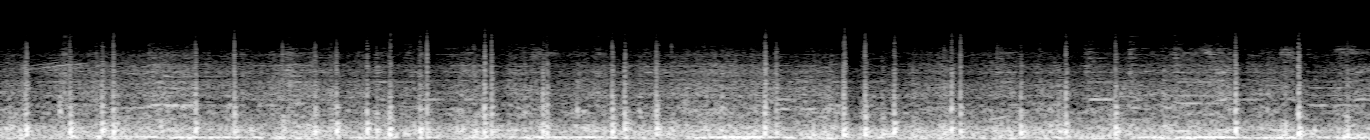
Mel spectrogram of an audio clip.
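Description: Aerial fireworks bursting in rapid succession: a dense, continuous run of sharp cracks and bangs, with music from the pyromusical show playing underneath.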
